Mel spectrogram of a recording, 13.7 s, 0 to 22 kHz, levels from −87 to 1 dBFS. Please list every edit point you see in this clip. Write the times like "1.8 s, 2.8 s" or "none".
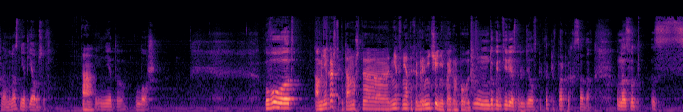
6.7 s, 9.4 s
